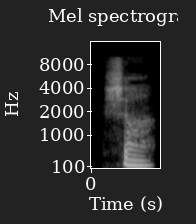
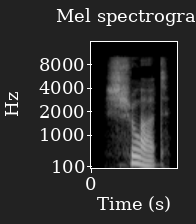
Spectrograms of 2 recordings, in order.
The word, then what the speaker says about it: chat: played a recording of the word shah said the recording the t is silent shot repeated my friend no it's shah i corrected oh okay he replied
